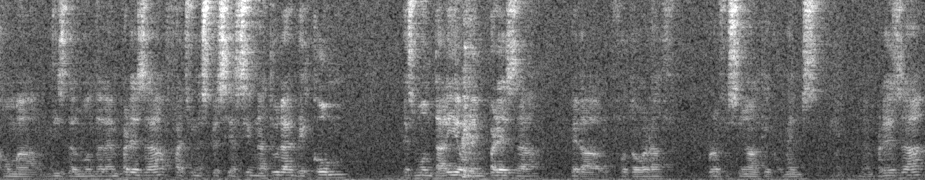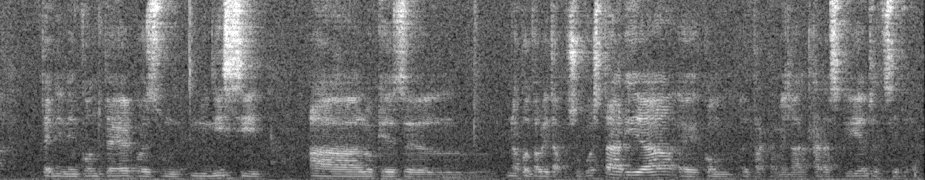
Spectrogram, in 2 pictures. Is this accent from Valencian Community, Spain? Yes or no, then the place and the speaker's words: yes; Ontinyent, Valencian Community, Spain; el Col·legi Martínez Valls d'Ontinyent, d'on soc jo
